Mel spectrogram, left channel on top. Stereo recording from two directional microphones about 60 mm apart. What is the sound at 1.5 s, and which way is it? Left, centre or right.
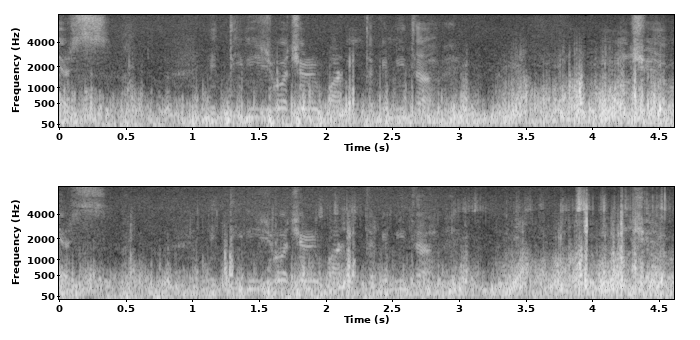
Speech, centre.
